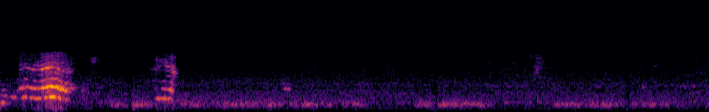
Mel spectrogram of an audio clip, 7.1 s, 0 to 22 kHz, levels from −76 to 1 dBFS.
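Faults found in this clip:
Hoarse, grainy speech with a noisy edge for the whole clip; band limited to roughly 200 Hz to 3.5 kHz. Speex codec at a low quality setting; damage fits a narrowband mode near 11 kbps. Too few bits for the CELP excitation, so voicing turns rough and noise-like throughout.

Brief stretched, smeared sound that fades, then weak, distorted speech for a moment after each, at 1.26 to 1.35 s, 4.31 to 4.38 s and 6.24 to 6.30 s, each about 60 ms. VoIP packet loss concealed by the speech codec, each gap fitting three 20 ms frames. The decoder extends its last pitch and filter with falling gain, and because its state builds frame on frame, recovery lags after packets resume.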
